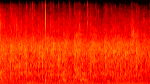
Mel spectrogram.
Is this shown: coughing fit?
no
